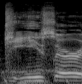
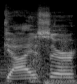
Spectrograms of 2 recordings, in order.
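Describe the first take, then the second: First: The first vowel sounds like 'ee'. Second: The first vowel sounds like 'eye'. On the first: "heard somebody pronounce it Geezer" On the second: "instead of Geyser"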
